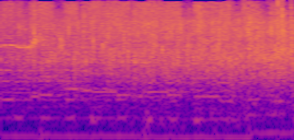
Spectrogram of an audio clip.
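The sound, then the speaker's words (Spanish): An audience of the show Desenchufado applauds to welcome a filmmaker guest, steadily for the whole three seconds: dense, fast, overlapping clapping at an even, fairly loud level, with a faint low hum underneath and no voices. “Aplauso y bienvenida para él.”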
